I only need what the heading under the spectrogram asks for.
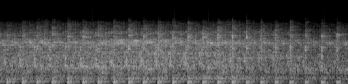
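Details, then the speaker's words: Royal Enfield 500 single idling after top-end rebuild with shortened barrel, exhaust cam advanced one tooth, ignition timing, throttle stop and mixture screws adjusted: even thump about three beats a second, no misses or knocks; good timing and carburettor settings, normal idle. "we've got a good ignition timing good carburetor settings and certainly good base settings to start off with"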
